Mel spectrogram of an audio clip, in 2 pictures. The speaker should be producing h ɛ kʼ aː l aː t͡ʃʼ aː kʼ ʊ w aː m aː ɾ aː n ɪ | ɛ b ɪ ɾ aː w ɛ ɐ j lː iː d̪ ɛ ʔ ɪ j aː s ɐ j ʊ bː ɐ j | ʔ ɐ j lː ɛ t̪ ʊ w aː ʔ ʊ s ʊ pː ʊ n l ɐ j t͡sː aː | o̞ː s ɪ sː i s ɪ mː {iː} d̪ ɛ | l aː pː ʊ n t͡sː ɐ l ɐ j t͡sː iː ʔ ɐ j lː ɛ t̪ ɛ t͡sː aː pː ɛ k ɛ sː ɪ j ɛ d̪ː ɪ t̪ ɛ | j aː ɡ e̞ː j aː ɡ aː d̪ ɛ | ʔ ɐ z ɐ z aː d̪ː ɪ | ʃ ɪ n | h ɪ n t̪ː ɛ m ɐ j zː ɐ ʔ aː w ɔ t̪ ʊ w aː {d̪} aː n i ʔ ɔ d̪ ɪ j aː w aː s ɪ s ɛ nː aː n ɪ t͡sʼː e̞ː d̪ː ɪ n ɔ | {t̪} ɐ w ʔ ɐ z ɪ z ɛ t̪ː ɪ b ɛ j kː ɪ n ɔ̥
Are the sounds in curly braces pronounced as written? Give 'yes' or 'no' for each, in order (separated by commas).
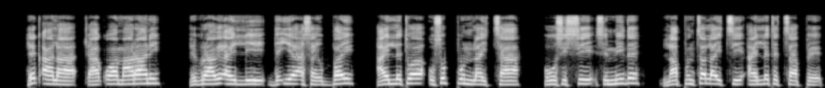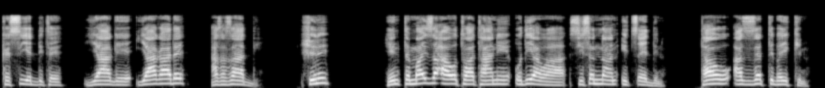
yes, no, yes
